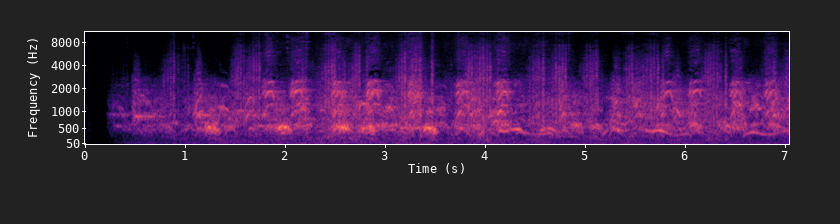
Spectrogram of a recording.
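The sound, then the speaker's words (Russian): A pack of shaggy, fierce-looking, sharp-eared sled dogs barks and yips together in a dense, overlapping chorus, with high excited yelps layered over one another continuously. “И мы заменили нескладных оленей собаками.”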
